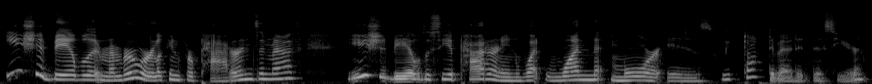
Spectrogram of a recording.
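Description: A woman's voice: medium pitch, lively intonation, moderate pace, gravelly. A woman teacher narrating a maths lesson for young children, patiently teaching a child to count step by step with simple questions and answers.

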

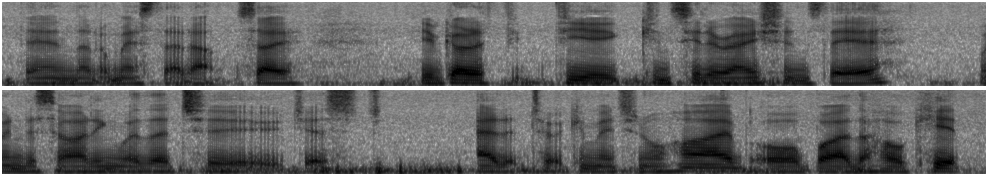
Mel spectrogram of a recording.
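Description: A middle-aged Australian man gives an unscripted explanation in a halting, measured way. His voice is on the low side and very even in pitch. He is outdoors, with loud noise behind him. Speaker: beekeeper, presenter answering viewer questions. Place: outdoors on an open grassy hillside.

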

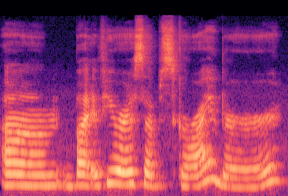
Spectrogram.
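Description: High-voiced woman, unhurried stream chat. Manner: relaxed and unhurried, with frequent "um" pauses. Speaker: live-stream musician taking song requests. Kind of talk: casual live-stream chat.

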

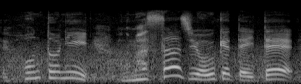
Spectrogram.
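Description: A woman's voice: fairly high pitch, lively intonation, moderate pace, background noise. A woman recounting an experience in a conversational way. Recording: music behind the voice.

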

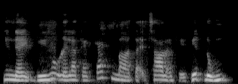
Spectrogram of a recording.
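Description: Speaking very fast in a warm, slightly rough medium-pitched voice, a young female teacher walks her class through Latin spelling. Her classroom manner is patient, full of filler words and frequent questions to make sure everyone keeps up.

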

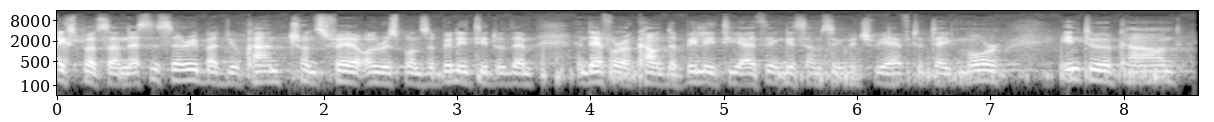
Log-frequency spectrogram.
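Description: A man with a German accent, a member of parliament speaking on a panel in a measured way, with short laughs and restarts. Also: medium pitch, steady tone, background noise. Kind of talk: panel discussion. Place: conference hall. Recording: reverberant hall with faint ambience.

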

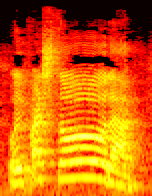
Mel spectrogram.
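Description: A woman from Bahia with a high, pushed, bright voice and a Bahian Brazilian Portuguese accent hosts a casual live craft demo. She chats away, greeting viewers by name and reading their comments aloud, and the room gives a roomy echo.

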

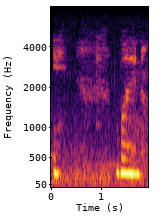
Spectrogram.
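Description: In a muffled recording, a woman with a slightly high voice and little pitch movement draws out her words. She's a gaming channel host giving casual horror game commentary, murmuring to herself and adding English interjections, with game ambience and sounds making it clearly noisy.

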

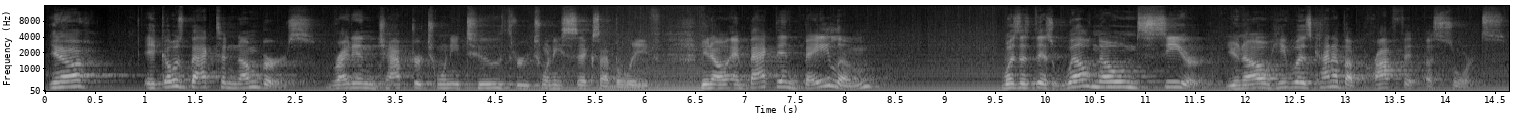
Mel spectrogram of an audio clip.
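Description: A middle-aged guest preacher gives an informal, story-driven sermon from the pulpit, folksy and conversational with animated asides. His high voice is unhurried, with faint music behind him. Through a gooseneck mic, the hall sounds echoey with long reverb and mains hum.

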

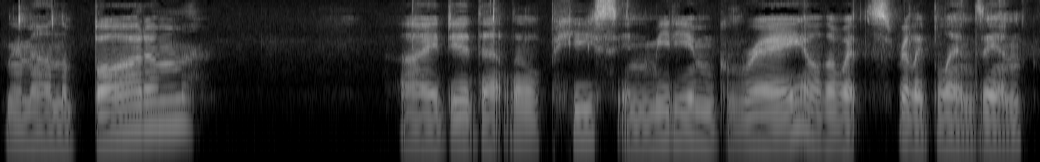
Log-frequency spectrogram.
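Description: Gravelly man chatting at a hobby bench. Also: mid-range voice, slow pace, dark tone. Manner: chatty, self-correcting, talks to viewers while working. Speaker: model builder and channel host. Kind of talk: casual hobby tutorial, thinking aloud. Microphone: phone camera on a tripod.

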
